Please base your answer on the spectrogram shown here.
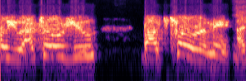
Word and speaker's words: Ptolemy: I told you about Ptolemy. I said, don't pronounce the P with the, instead of pronounce Ptolemy with a T. Leave the P-O. They don't pronounce that.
